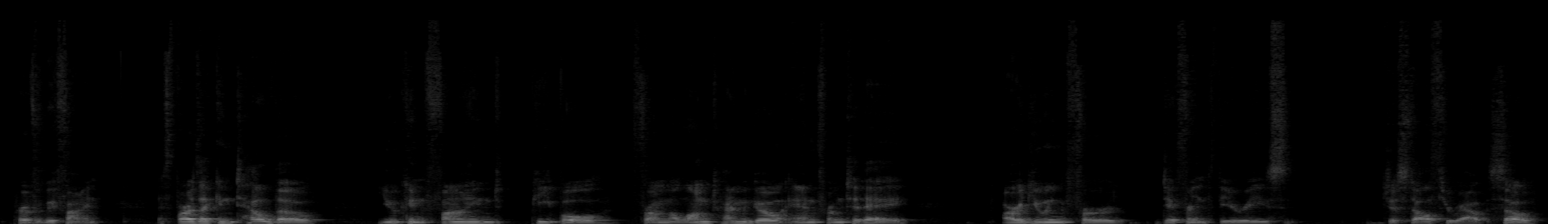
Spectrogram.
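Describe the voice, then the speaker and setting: This bagpipe instructor's informal lesson is recorded in a roomy room with echo. He speaks with a lowish, darkish voice, hedging and often self-correcting. He also leans hard on key words.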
